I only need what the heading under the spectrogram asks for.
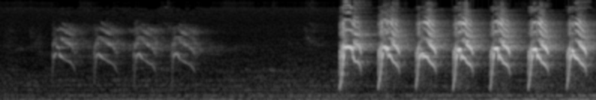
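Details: Tame pet Indian ringneck parrot in India, a talking bird: four softer harsh squawks, a short pause, then seven loud grating squawks at about four per second over a faint low hum.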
